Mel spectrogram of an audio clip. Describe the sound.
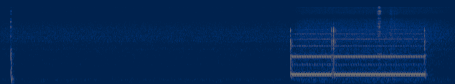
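A telephone call rings out unanswered before going to voicemail: a faint click, a stretch of quiet line hiss, then one steady ringback tone lasting about two seconds, after which the line falls quiet again.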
